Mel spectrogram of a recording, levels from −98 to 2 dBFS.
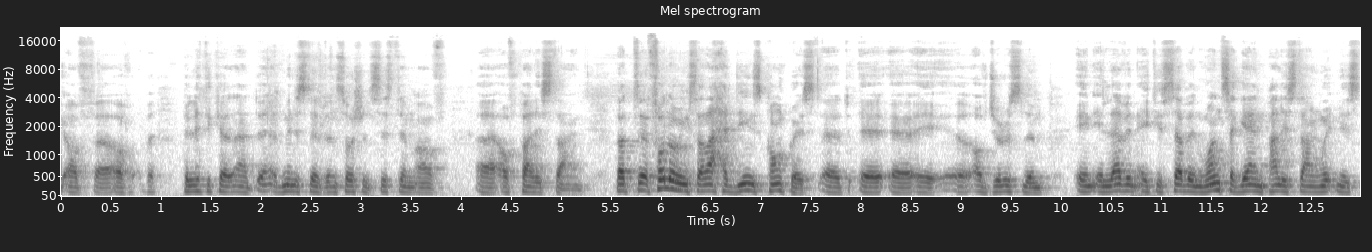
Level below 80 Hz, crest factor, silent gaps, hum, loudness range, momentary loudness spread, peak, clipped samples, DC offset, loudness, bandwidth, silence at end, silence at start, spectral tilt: -74 dBFS; 18 dB; none; none; 6 LU; 11 LU; -18 dBFS; under 0.1%; under 0.1%; -36 LUFS; 17.5 kHz; 0 s; 0 s; -6.5 dB/octave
